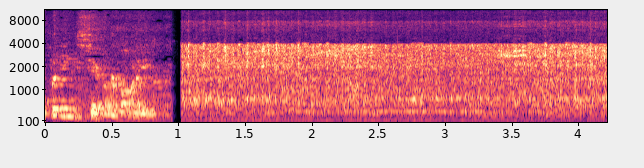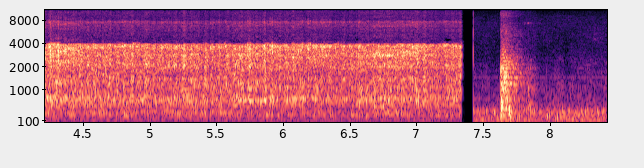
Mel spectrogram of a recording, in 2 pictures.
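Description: A robot vacuum cleaner hums steadily as it moves across the floor.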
